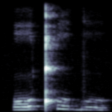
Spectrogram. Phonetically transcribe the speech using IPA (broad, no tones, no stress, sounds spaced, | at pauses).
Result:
o ǃʰ u b u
